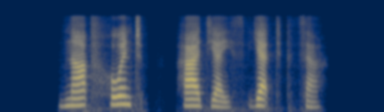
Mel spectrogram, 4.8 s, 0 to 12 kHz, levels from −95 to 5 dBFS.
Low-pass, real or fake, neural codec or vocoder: 7.2 kHz; fake; codec, 16 kHz, 0.2 kbps, FocalCodec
